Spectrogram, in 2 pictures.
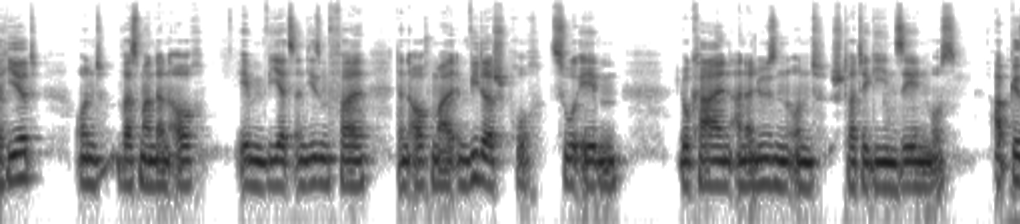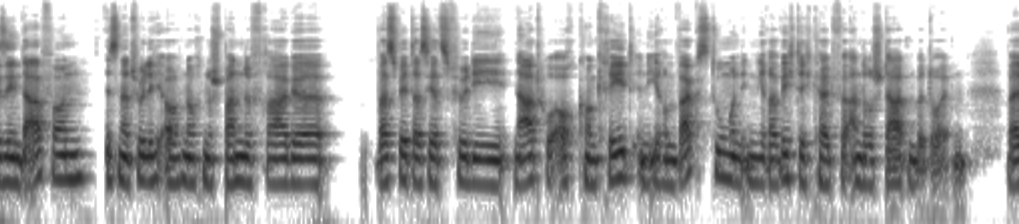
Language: German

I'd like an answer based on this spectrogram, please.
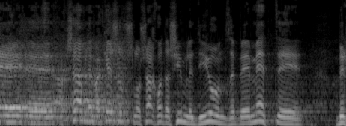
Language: Hebrew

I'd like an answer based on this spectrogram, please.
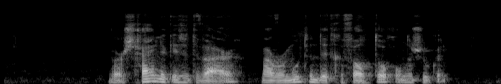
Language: Dutch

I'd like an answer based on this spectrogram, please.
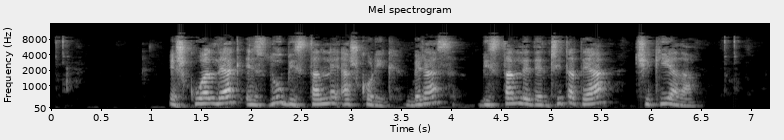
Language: Basque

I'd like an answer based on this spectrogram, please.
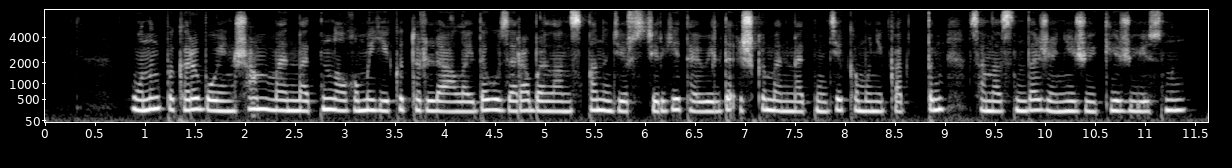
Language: Kazakh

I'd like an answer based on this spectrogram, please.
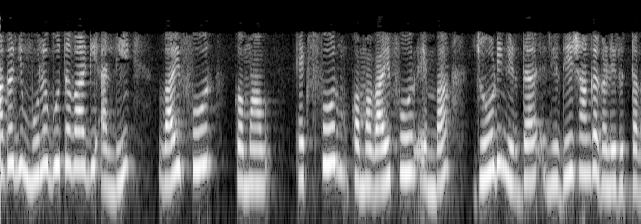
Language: Kannada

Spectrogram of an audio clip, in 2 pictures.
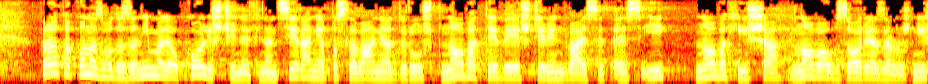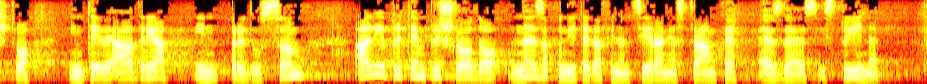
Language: Slovenian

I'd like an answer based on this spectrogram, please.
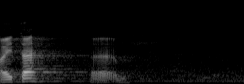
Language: Estonian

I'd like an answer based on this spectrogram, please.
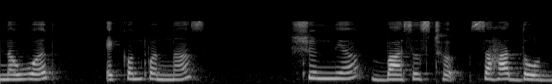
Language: Marathi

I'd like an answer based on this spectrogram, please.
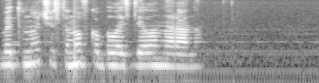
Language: Russian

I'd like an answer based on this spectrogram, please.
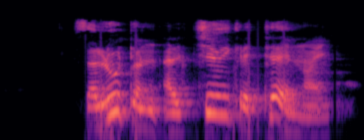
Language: Esperanto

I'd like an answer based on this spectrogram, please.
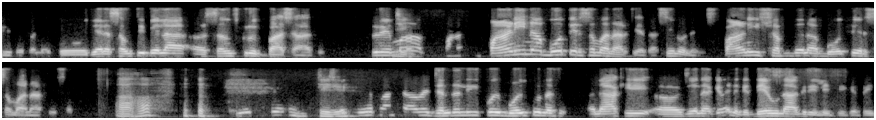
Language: Gujarati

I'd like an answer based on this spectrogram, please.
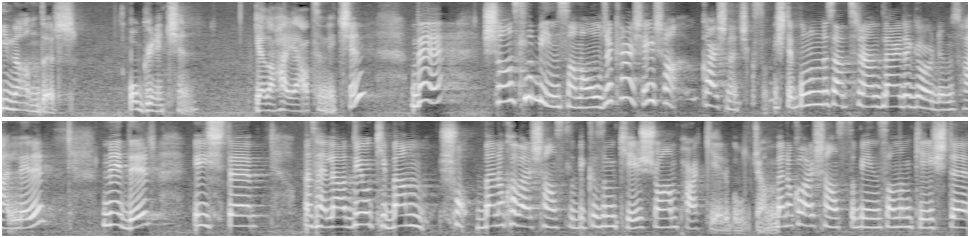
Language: Turkish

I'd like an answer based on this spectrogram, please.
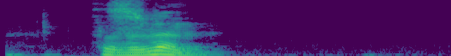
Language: Kabyle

